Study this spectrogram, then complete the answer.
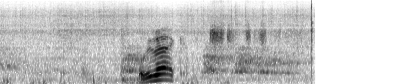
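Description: Food sizzles in a hot skillet.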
